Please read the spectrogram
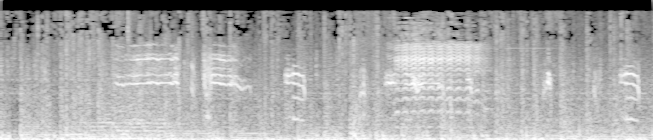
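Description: Guanaco giving short, high-pitched bleating calls about a second apart, with one longer trembling call about four seconds in, over background music.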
